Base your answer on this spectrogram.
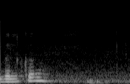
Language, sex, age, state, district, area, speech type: Hindi, male, 30-45, Delhi, New Delhi, urban, spontaneous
